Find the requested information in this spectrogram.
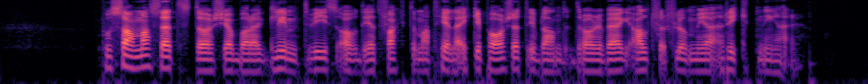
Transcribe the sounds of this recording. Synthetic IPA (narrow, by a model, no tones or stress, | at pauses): pʰɔsamːasɛt̪ːst̪œːʂjɑːɡbɑːɾaɡlɪmt̪viːsa̰vd̪ɛt̪fakt̪ɵmat̪heːla̰ʔɛkɪpʰɑːʂət̪ɪbland̪ːɾɑːɾɪvɛːɡa̰lt̪fœ̰ɾflɵmːɪɡa̰ɾɪkt̪nɪŋa̰ɾ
